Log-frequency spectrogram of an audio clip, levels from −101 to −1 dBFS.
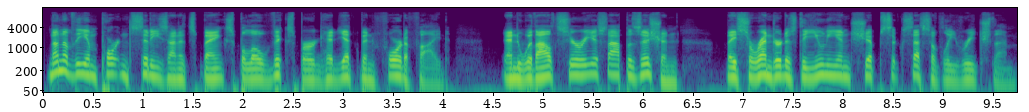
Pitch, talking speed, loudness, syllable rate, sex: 120 Hz, 165 wpm, -22 LUFS, 5.6 syllables/s, male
